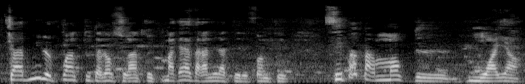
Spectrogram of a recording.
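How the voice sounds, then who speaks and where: A woman's voice: sits low, fairly quick, noisy background. A woman guest speaking insistently and emotionally in a live interview, mixing French and Lingala. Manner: pleading, insistent, switches between French and Lingala.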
